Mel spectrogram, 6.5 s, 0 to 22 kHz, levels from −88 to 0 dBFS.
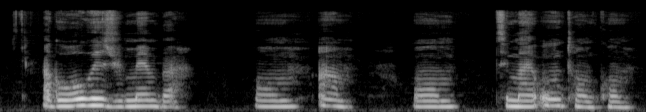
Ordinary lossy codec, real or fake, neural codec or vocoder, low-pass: none; real; none; 14.4 kHz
